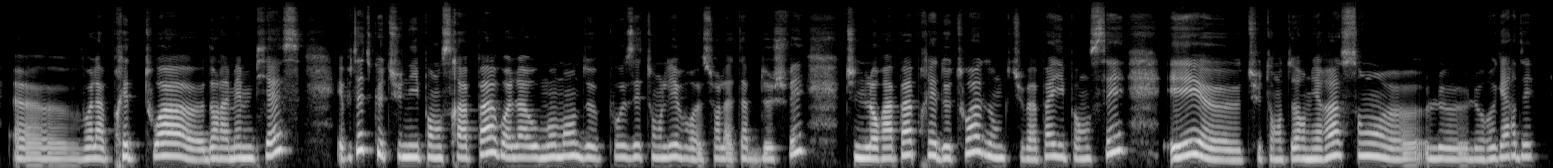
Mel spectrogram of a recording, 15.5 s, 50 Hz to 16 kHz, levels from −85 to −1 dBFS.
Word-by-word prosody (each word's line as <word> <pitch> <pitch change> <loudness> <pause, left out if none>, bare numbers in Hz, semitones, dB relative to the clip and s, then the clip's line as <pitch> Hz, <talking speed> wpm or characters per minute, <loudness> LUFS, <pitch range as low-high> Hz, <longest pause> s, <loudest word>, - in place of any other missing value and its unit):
heu, 100 0 -2
voilà, 200 0 +1
près 220 +4 0
de 205 - -9
toi, 245 -1 +4 0.2
heu, - - -2
dans 205 +2 +1
la 200 -1 0
même 205 0 +2
pièce 300 - -1 0.4
et 205 - -1
peut-être 350 +10 +1
que 300 - +1
tu 235 -1 -2
n'y 225 0 +5
penseras 215 0 0
pas. 275 +9 +3
Voilà, 215 -4 0
au - - +2
moment 230 +3 +2
de 215 -1 0
poser 220 +2 -4
ton 220 -1 -4
livre 210 -3 0
sur 205 - -7
la - - -1
table 195 -2 -6
de 195 +1 -1
chevet. 275 - -2 0.4
Tu 220 - -1
ne 205 -1 +5
l'auras 200 0 +3
pas 260 +6 +2
près 260 -2 -1
de 210 0 +1
toi 295 +10 +1
donc 220 -6 0
tu 205 -1 -11
vas 190 -1 -1
pas 235 +5 -3
y 230 -2 0
penser 205 - -1 0.4
et 250 +4 +5
heu, 180 -3 0
tu 195 +2 -10
t'endormiras 195 +4 +1
sans, 245 -3 0
heu, 100 - -3
le 195 -1 -1
le 190 0 -3
regarder. 230 +4 -3
210 Hz, 195 wpm, -23 LUFS, 195-235 Hz, 0.4 s, n'y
